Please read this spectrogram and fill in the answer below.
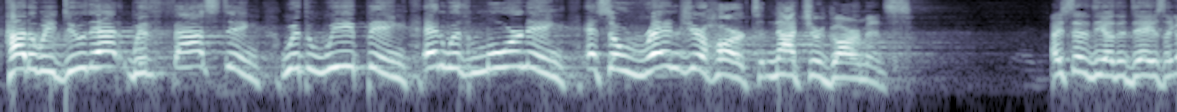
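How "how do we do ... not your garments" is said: shouted, pitch raised, driving hard; full-force preaching. Acted. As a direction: preach it out to the whole church.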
